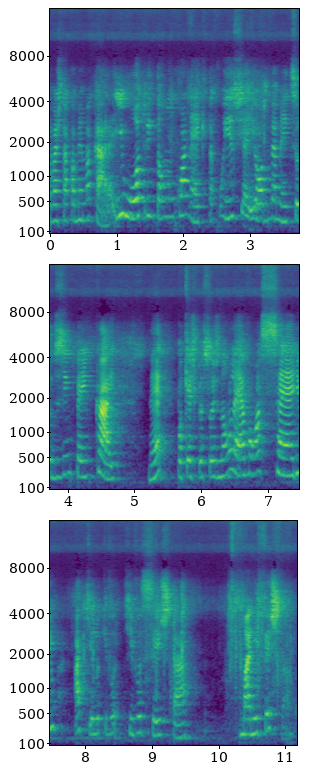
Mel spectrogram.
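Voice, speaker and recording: A woman's voice: fairly high pitch, echoey room. A woman hosting a casual self-help talk, chatty and loose, often ending her lines with little tag questions. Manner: chatty, fills lines with tags like "tá?" and "né?". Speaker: self-help video host. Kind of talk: casual talk on a book chapter.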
